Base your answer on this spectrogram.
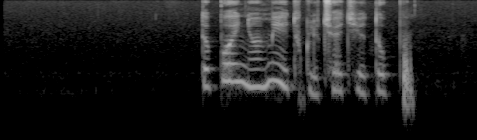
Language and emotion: Russian, sad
